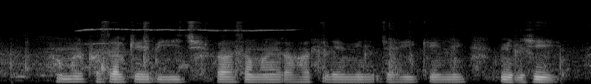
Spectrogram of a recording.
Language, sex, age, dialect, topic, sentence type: Chhattisgarhi, male, 18-24, Western/Budati/Khatahi, agriculture, question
